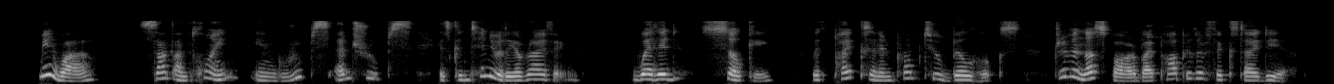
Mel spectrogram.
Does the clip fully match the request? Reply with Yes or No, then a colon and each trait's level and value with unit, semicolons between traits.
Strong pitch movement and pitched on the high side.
Yes: wide, 6.5 semitones; high, 220 Hz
